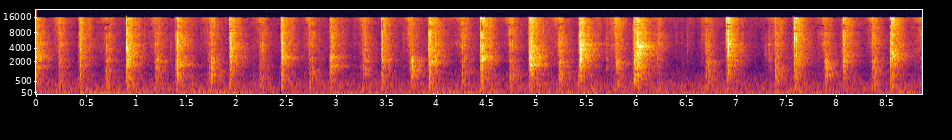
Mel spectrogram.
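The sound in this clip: Cards dealt one by one from a split deck make many quick, crisp snaps in a steady, even rhythm, with no talk over them.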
